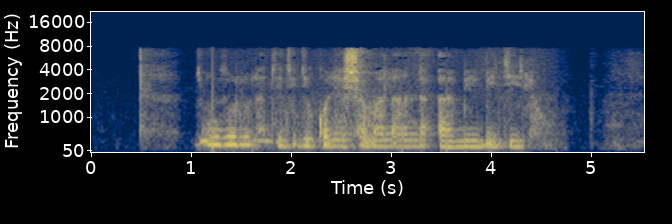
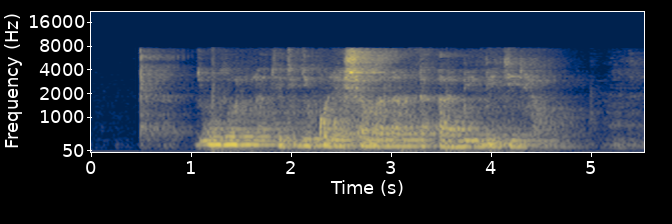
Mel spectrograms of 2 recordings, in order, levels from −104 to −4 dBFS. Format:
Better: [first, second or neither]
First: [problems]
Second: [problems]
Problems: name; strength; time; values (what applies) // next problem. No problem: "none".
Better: first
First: none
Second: room echo; dies away in 1 s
